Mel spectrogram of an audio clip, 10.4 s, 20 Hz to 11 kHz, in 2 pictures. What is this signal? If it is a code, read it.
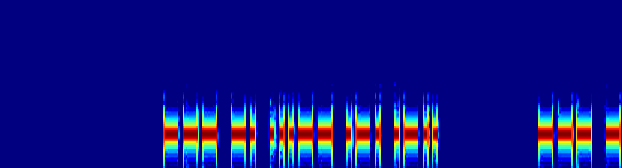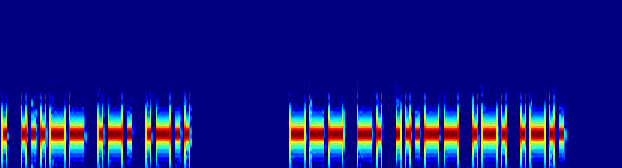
Morse code, heard as a keyed tone, about 31 wpm, 700 Hz. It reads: ON3RL ON3RL ON3RL
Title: DXCC-100 Call Signs - 5 Characters - Repeated 3x - 30wpm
